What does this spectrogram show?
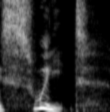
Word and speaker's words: suite: suit and sweet um both of those terms are applied to a set of bedroom furniture and particularly in the South you'll see suit s UI t uh applied to that and uh both it's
